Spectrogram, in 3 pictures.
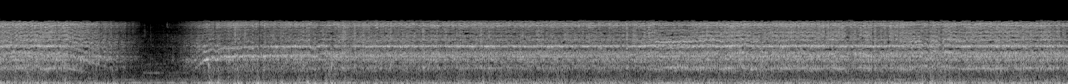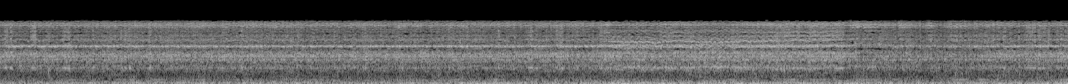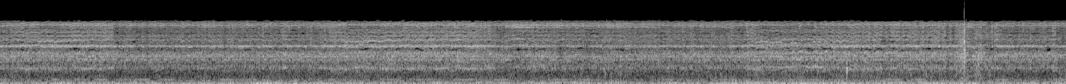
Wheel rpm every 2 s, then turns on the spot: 100, 180, 200, 200, 200, 200, 200, 200, 200, 210, 200, 200, 200, 210, 200, 200.
none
